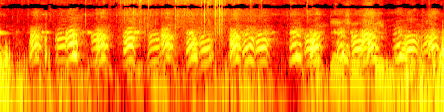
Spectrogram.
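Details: Pack of hunting dogs baying a group of wild boar in a drive hunt at Pratomagno, Arezzo, Italy; quick runs of high, sharp yelping barks from several dogs at once, briefly pausing then resuming, a man's voice faintly heard.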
